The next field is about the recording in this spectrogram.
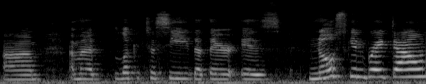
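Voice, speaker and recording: A woman speaks with ordinary pitch variation. The room echo is audible. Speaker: student nurse. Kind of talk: narrated clinical skills assessment. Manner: occasionally stumbling over words.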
